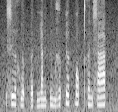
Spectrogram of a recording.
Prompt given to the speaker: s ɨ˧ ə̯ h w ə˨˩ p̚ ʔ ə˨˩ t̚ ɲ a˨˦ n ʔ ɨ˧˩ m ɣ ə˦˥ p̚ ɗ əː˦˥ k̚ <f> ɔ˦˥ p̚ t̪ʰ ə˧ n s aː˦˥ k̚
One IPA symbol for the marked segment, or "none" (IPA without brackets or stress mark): ɓ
